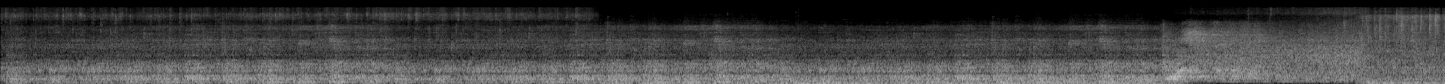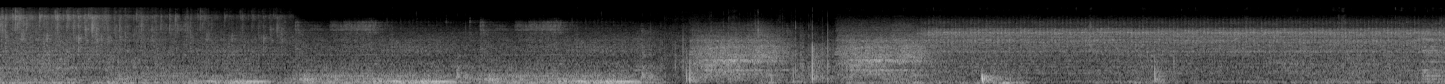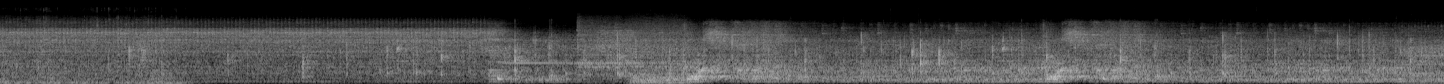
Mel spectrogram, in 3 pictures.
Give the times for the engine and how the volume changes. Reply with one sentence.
You can hear the engine from 0.0 to 43.3 s, at a steady volume.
